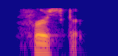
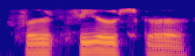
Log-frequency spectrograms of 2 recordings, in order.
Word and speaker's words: Firkser: And the other guys here are Juno Smith, Mecole Pruitt, and Anthony Firkser. I just butchered that. I am dyslexic, people, and you should see the way that this word looks to me. Firkser.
